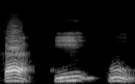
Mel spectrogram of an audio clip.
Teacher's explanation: Dia ada hamasnya tapi hamas paling dhaif, hamas paling lemah. Tidak perlu dibuat-buat. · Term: huruf kaf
